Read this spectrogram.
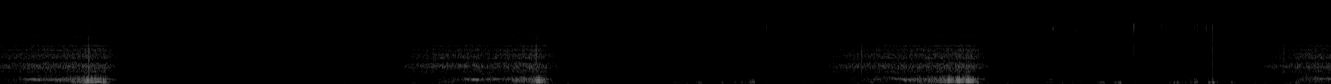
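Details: Sleeping person's soft, low snores on each breath in a quiet room, about 14 breaths a minute; light snoring.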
